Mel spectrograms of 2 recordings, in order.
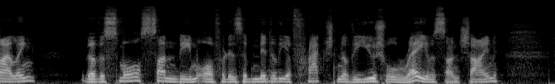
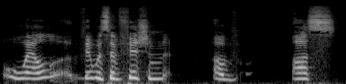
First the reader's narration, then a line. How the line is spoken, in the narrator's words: she manages, her voice becoming tearier as the seconds pass by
